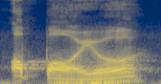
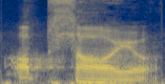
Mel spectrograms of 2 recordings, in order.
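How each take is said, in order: First: The word is said without an S after P. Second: The word is said with an S after P. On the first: The speaker calls it wrong. "bukan opoyo" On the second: The speaker calls it right. "tapi opsoyo"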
